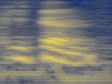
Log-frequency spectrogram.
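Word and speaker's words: kitchen: इसी प्रकार के आई की और टी को नहीं पढ़ेंगे, च न, किचन।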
